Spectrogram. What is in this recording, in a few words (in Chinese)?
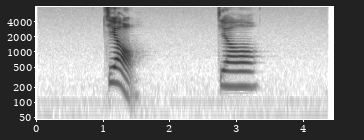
"教", Jiào; Kata kerja; Mengajar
